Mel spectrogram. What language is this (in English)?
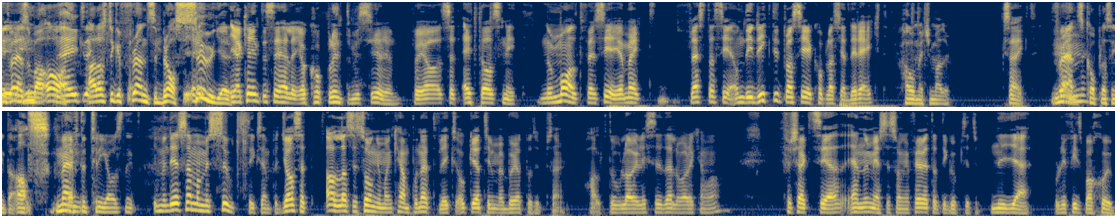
Swedish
